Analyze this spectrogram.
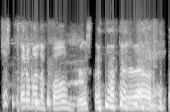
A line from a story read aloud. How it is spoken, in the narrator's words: Amy laughing really hard, and she's like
